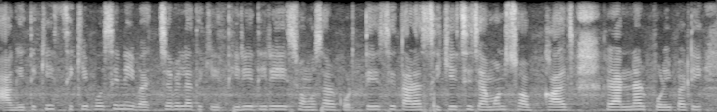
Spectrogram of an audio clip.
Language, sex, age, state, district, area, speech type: Bengali, female, 60+, West Bengal, Paschim Medinipur, rural, spontaneous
